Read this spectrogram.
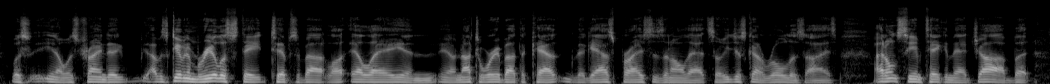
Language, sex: English, male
